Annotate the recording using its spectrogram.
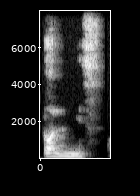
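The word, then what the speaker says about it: Ptolemy: आइए अब एक बहुत अच्छी थ्योरम साइक्लिक क्वाड्रिलेटरल के लिए, वो है टॉलमीज। व्हाट, टॉलमीज, इसे टॉलमी पढ़ते हैं, पी इज साइलेंट।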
